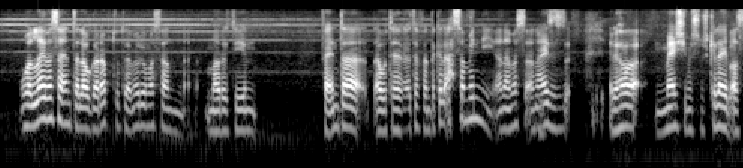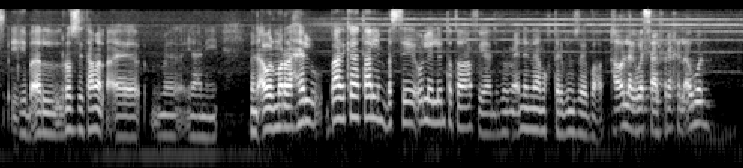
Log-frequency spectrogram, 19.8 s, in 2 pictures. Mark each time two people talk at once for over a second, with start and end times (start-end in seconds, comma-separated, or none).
none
